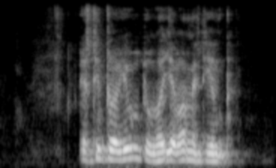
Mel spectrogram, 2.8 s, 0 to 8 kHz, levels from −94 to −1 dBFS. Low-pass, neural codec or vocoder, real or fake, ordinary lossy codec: 7.2 kHz; codec, 16 kHz, 4 kbps, FunCodec, trained on LibriTTS, 50 frames a second; fake; Opus, 64 kbps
